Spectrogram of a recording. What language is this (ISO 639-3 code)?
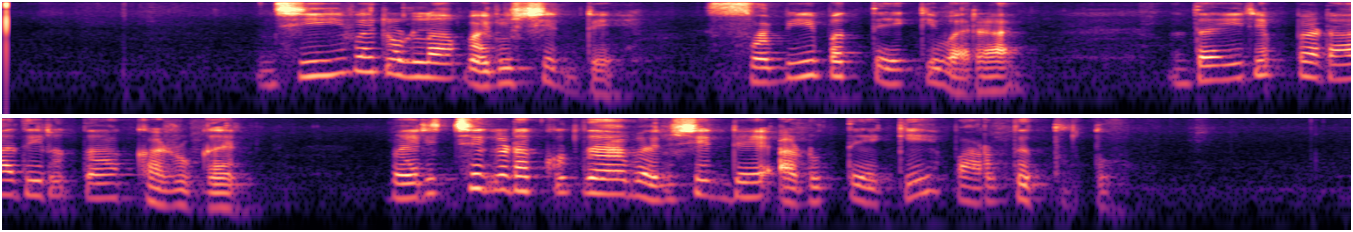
mal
